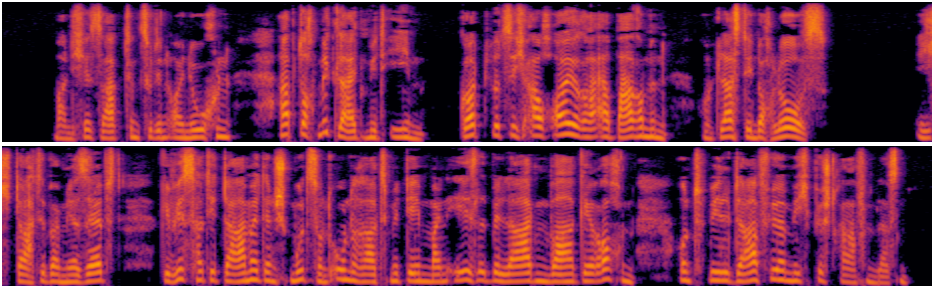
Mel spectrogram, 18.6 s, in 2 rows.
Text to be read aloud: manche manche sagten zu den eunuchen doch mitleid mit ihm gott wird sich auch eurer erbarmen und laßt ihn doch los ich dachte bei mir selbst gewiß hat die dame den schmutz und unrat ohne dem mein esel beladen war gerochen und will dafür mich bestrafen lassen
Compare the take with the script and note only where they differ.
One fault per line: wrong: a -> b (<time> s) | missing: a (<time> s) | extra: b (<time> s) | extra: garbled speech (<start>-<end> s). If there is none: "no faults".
missing: manche (0.9 s)
extra: habt (2.8 s)
wrong: ohne -> mit (13.2 s)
